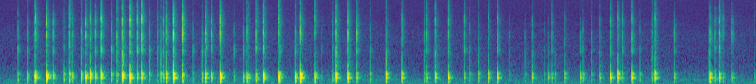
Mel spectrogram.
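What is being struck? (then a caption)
Glass tablet screen. Long dark-painted nails of both hands tap rapidly on the glossy glass screen of a large, thin, flat black Samsung tablet lying on a surface. The result is a dense, irregular patter of short, dry clicks with a hollow mid-low body and bright ticking tops that stop dead with no ring.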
